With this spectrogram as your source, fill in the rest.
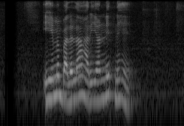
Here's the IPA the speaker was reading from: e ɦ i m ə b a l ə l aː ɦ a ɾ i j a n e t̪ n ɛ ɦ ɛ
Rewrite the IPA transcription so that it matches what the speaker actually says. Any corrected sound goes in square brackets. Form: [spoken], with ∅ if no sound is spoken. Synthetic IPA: e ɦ [e] m ə b a l ə l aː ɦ a ɾ i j a [nː] e t̪ n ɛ ɦ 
